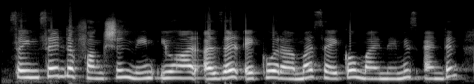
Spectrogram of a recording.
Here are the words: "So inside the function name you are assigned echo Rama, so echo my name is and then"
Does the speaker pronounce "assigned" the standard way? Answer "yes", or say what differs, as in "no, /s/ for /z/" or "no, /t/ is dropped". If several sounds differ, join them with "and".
no, /n/ is dropped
